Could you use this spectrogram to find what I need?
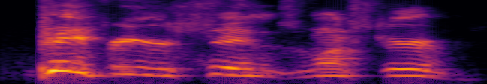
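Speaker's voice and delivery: high-pitched mock battle cry; vengeful attacker. Cyborg attacking Norman for his past, high vengeful cry. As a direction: act out a high, accusing threat. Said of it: "then the guy's like".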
